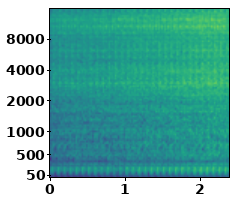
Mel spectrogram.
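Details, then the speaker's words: Motorcycle from an online auction that had not run in a long time, idle screw set 1/2 turn out, restarted on choke after shutdown: a little cold-blooded but fires back up, steady even idle with no knocking or misfires; normal idle. "Choke it again. A little cold-blooded, but she fired back up."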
